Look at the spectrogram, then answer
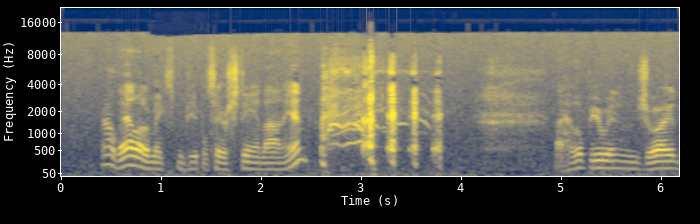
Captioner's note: chuckles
